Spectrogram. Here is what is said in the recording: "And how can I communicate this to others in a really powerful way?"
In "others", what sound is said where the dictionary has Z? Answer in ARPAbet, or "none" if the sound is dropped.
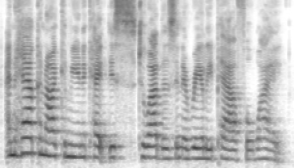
Z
